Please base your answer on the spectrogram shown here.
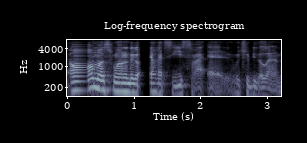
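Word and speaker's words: ישראל: It's Yisrael. Yud, E, Yi. Sin, silent, Yis. Resh, A, Ra. Aleph, E. Aleph is silent, but I still got an E. Yisrael, and there's a Lamed. Yisrael.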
